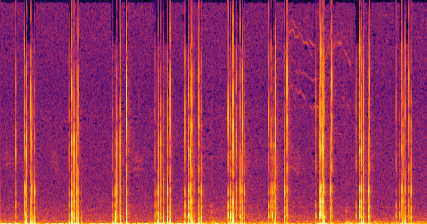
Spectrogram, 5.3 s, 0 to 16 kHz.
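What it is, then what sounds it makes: Smartphone with glass back, tapped. A blue iPhone 12 with a glass back and aluminium frame is held horizontally in both hands while fingertips and nails tap and scratch the back and frame. The result is a quiet, uneven run of short, dry clicks and light scratches, each with a soft low thump beneath a bright edge and no ring after.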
